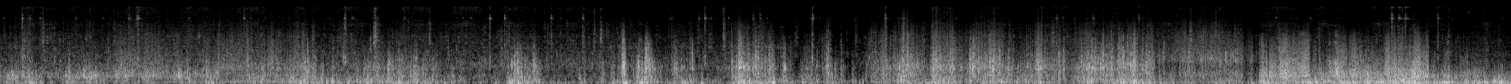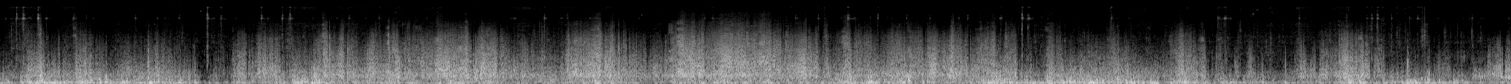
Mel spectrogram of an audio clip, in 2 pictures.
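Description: Strong, gusting storm wind buffeting the microphone, surging and easing every few seconds and heavier from about halfway through.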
